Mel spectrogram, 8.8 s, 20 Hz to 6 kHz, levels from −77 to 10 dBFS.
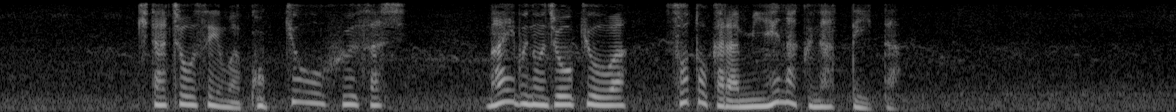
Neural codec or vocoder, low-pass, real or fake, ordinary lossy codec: none; 5.4 kHz; real; none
